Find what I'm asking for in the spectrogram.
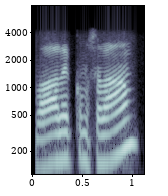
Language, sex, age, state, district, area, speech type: Kashmiri, male, 30-45, Jammu and Kashmir, Anantnag, rural, conversation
